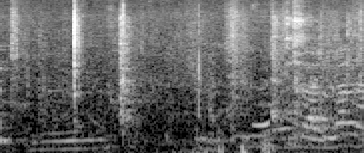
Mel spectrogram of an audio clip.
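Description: A dove cooing low, with a few sharp clicks, and voices starting up near the end.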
